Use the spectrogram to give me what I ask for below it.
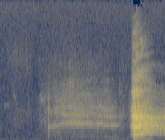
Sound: deep Inhale; deep Exhale

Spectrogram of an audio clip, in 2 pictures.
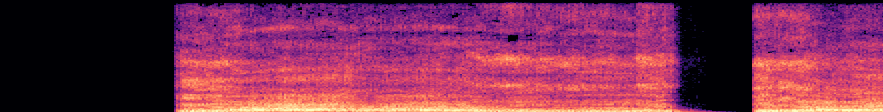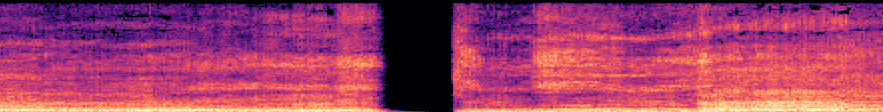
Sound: monster roar

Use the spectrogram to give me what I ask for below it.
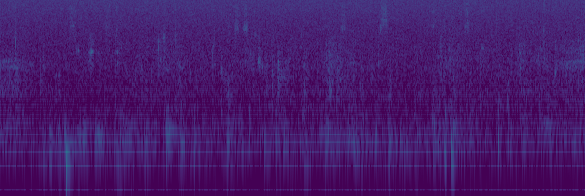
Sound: whispering

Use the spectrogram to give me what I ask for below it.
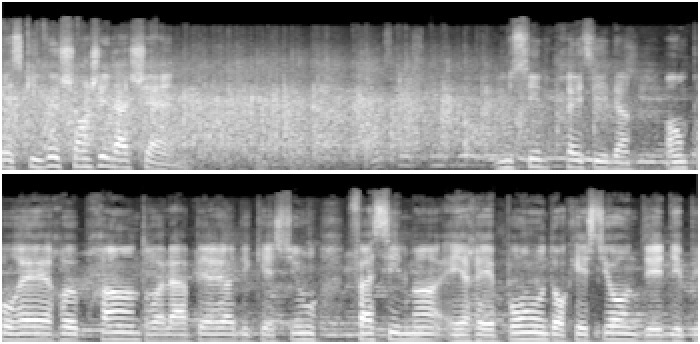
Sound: applause

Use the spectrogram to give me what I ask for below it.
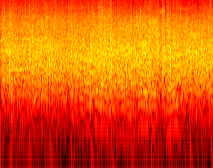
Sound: applause

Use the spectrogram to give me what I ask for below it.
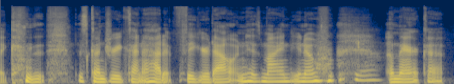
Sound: laughs

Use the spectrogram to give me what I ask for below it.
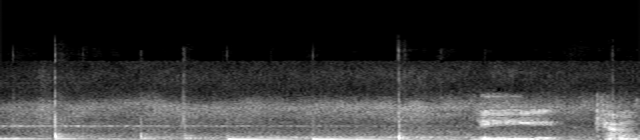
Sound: gas spraying

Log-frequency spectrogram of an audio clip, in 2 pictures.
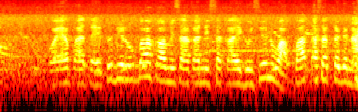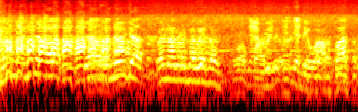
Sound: laughs

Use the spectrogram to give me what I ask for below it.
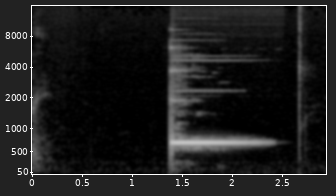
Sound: bell rings

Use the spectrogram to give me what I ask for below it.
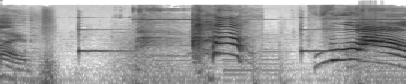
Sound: bell rings; laughs

